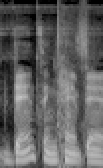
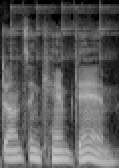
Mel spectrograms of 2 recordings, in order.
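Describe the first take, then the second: First: It is said in an American accent. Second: It is said in a non-American accent.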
